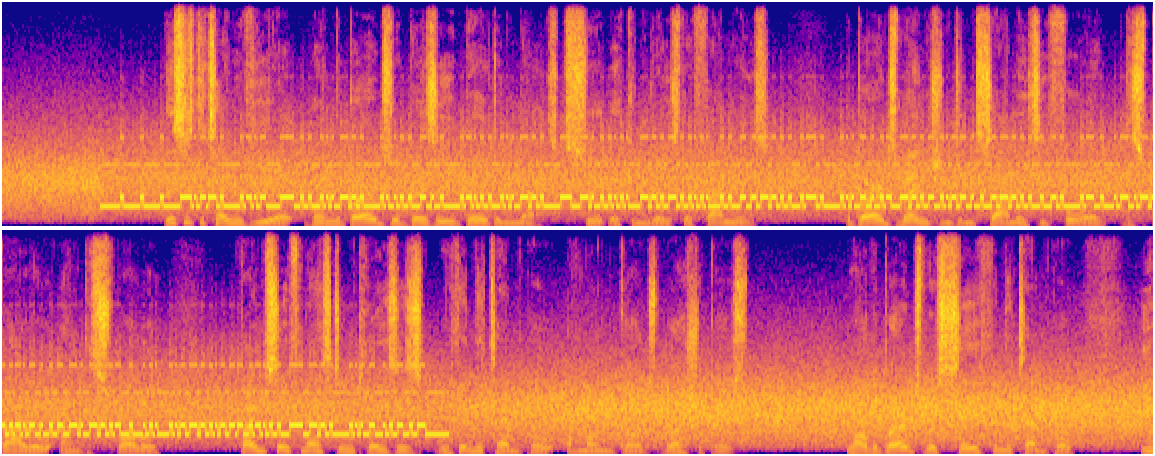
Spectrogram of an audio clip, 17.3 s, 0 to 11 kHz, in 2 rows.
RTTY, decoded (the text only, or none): DVT6 F0D6 OHJX AJX8 3YPB WSPU 7ZKN DPWH BKXS SLD5 YCWA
